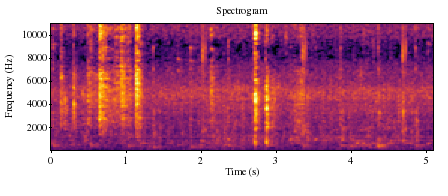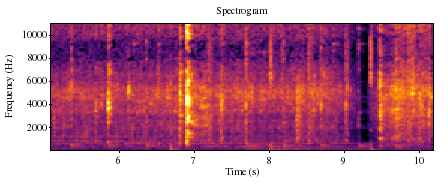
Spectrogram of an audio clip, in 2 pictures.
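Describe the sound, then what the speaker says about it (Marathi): Chicken frying in masala in a pan for Konkan-style chicken biryani, a steady soft sizzle with occasional stirring scrapes and clinks, fairly quiet and close, with no talk. "आणि आता ते मस्तपैकी फ्राय करून घ्यायचं"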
